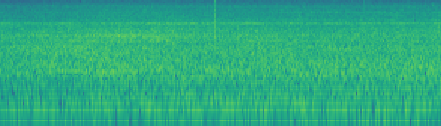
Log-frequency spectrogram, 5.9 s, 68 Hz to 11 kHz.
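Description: Embraer ERJ-170's twin CF34-8E turbofan engines running as the airliner lines up on the runway: a steady jet roar with a thin, even whine, growing a little louder in the first second.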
